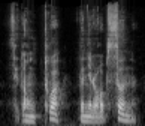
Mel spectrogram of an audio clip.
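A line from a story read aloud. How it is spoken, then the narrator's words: Quiet question. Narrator (French): demanda tout bas l'homme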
